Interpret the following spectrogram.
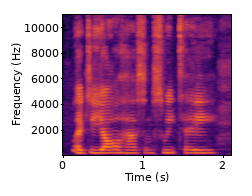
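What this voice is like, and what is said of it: Attempted Southern drawl. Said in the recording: “Let me get your best Southern drawl. ... That's the best I got. I'm not great at it.”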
